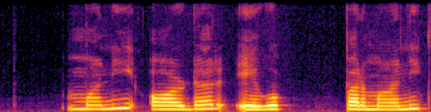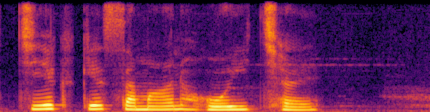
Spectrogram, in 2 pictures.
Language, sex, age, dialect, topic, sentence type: Magahi, female, 18-24, Western, banking, statement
